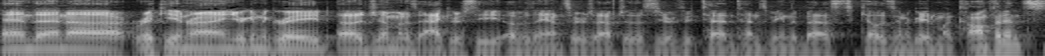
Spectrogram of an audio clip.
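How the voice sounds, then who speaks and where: Against a quiet background, a man with an American accent and a very deep, low pitch talks at a fairly quick pace with hardly any pauses, a bright, sharp tone and fairly even intonation. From United States. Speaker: comedian and podcast co-host. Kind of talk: casual chat. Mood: jokey, light. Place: home room. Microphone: studio mic.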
